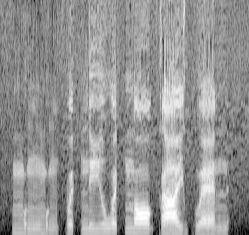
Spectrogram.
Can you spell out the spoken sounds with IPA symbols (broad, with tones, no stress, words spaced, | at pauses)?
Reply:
mʊ˨ŋmʊ˨˩ŋ pɵ˨t̚n̪iː˨˧wɵ˨˥t̚ n̪ɔː˥kaː˧jkʷɛː˨n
